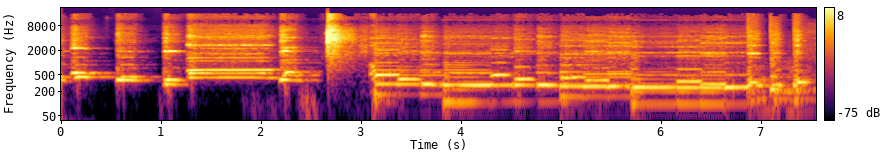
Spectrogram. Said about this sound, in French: Il y a les gars qui jouent de la bouteille de bière hein, en se mettant des gifles pour marquer le rythme. Pourquoi pas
